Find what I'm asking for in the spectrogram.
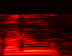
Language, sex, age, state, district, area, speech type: Maithili, male, 30-45, Bihar, Darbhanga, rural, spontaneous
